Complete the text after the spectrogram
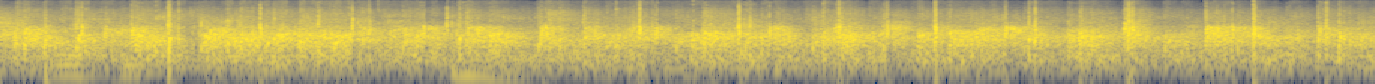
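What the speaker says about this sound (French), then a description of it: "On peut t'applaudir." A studio audience claps steadily for a guest on a French talk show, a dense, loud burst of applause with no talking over it.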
